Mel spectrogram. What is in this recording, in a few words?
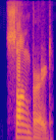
"songbird", American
